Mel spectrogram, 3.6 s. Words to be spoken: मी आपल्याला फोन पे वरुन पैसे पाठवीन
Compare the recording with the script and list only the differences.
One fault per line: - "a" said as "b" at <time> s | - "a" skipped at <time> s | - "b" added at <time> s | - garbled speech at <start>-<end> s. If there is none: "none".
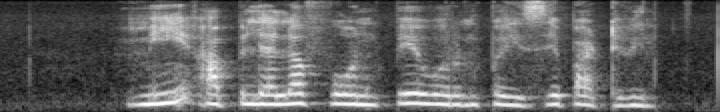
none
